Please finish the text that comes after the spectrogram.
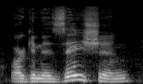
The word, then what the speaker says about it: organization: Information, vacation, organization, invitation. The standard American accent for pronouncing the ending is shin, not shun. So you can try to spell it the way we actually pronounce it. So information, organization, invitation.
